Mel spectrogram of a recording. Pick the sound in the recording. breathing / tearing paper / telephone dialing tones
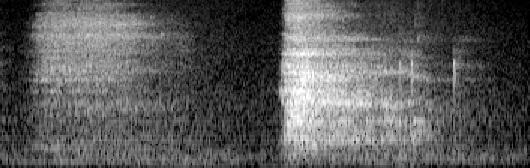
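breathing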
